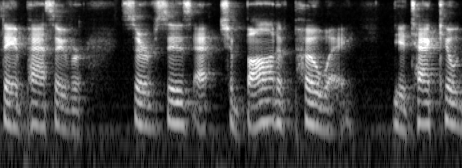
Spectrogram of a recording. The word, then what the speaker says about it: Chabad: I don't want to nitpick, but it's actually pronounced Chabad for future reference.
